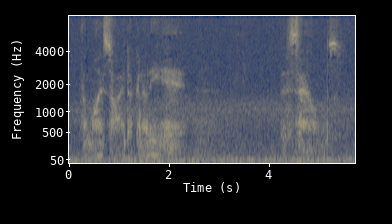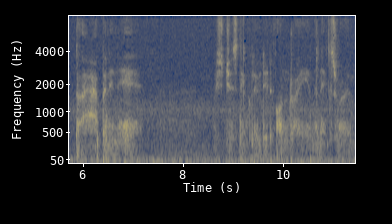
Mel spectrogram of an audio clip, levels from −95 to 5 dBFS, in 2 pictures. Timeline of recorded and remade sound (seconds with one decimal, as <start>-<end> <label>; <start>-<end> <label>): 0.0-5.8 recorded; 5.8-7.8 remade; 7.8-11.5 recorded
